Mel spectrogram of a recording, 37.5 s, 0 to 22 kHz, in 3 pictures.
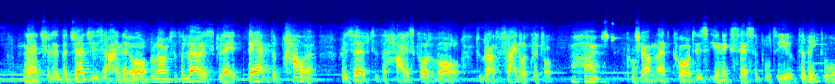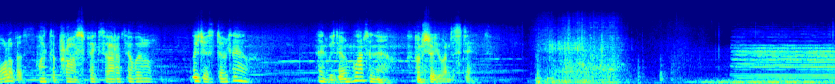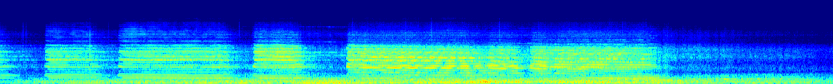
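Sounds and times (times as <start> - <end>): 
speech: 0.4 - 16.4, 17.3 - 19.7
passing train rumbling: 20.6 - 37.5
train horn blasts: 23.4 - 35.1.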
